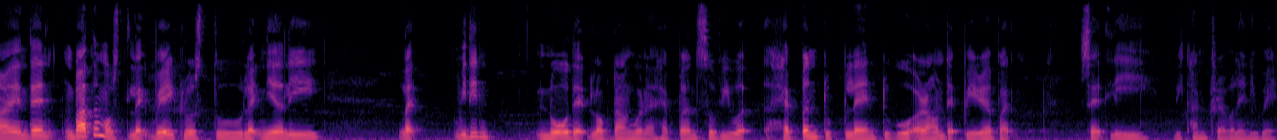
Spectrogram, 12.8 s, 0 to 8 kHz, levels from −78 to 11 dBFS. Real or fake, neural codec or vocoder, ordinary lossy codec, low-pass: real; none; none; none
